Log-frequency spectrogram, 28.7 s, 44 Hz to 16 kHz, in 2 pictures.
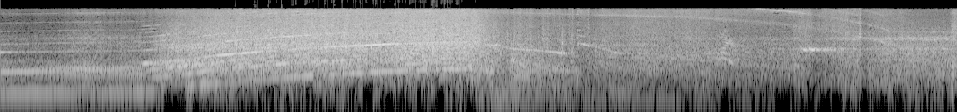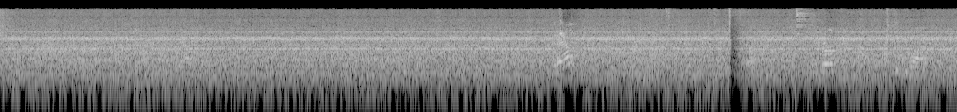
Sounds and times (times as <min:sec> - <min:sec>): Car: 0:00.0 - 0:28.7
Medium engine (mid frequency): 0:00.0 - 0:28.7
Speech: 0:10.8 - 0:11.1, 0:22.6 - 0:23.1, 0:27.7 - 0:28.4.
